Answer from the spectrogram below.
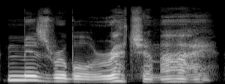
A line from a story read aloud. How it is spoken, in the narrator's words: the carter saw this, he again cried out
